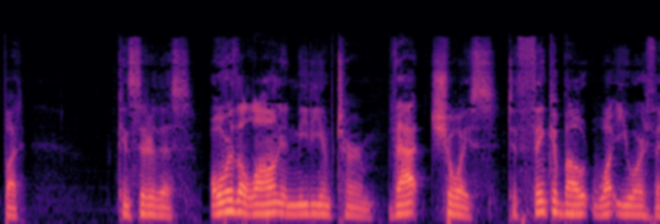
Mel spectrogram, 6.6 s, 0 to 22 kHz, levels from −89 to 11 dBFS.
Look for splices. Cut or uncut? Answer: uncut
